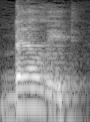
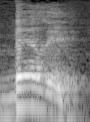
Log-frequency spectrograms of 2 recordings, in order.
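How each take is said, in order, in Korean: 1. 첫 번째 모음은 아주 짧고 좁아요. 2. 첫 번째 모음은 아주 짧고 좁아요.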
